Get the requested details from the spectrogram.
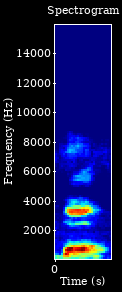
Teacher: যেমন দেখেন, আপনি ব দুই ঠোঁটে আপনি উচ্চারণ করছেন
